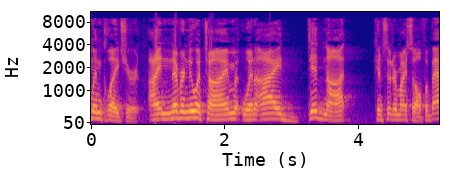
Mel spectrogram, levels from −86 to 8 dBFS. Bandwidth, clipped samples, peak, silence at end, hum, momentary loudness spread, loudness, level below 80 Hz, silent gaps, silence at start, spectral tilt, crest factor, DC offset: 9.4 kHz; under 0.1%; 0 dBFS; 0 s; none; 12 LU; -15 LUFS; -62 dBFS; none; 0 s; -4.5 dB/octave; 16 dB; under 0.1%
